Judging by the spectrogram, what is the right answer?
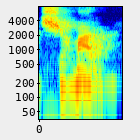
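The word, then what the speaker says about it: שמר: asing ini akan sulit Apakah ini bisa dibaca syamar sumur Sindir shimmer susah ya walaupun orang Israel tahun cara membacanya syahmar Ya nah tapi tidak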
